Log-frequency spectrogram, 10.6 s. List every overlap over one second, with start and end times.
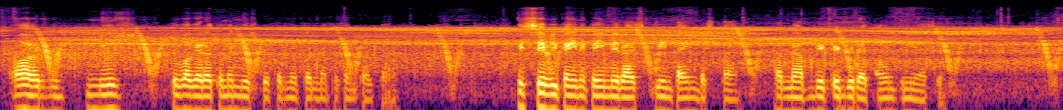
none

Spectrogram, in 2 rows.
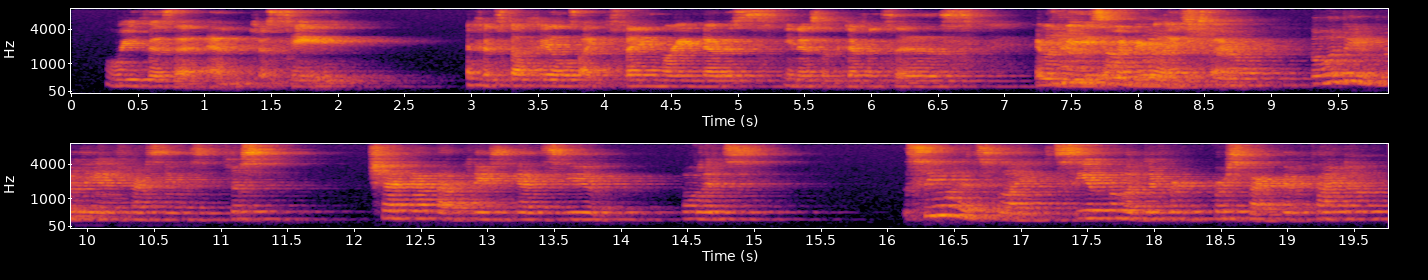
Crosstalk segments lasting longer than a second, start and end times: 7.3-8.8

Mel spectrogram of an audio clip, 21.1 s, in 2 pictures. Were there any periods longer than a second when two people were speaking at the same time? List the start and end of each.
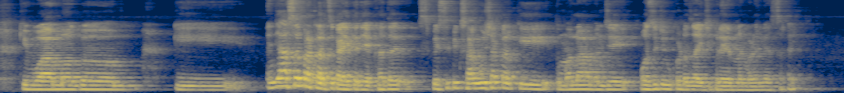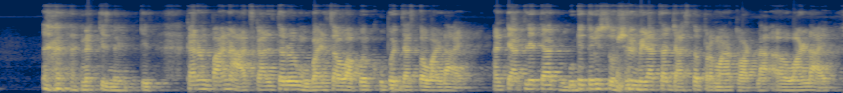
none

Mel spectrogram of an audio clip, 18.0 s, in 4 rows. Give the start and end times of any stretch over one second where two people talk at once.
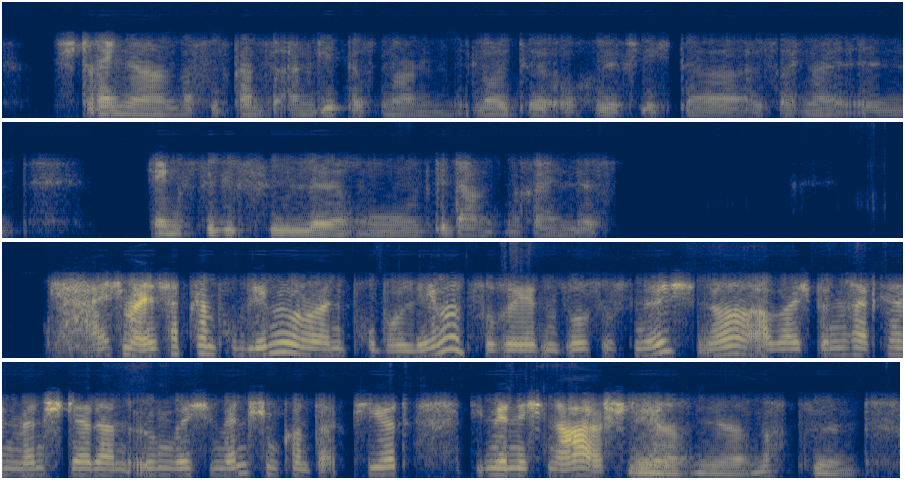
none

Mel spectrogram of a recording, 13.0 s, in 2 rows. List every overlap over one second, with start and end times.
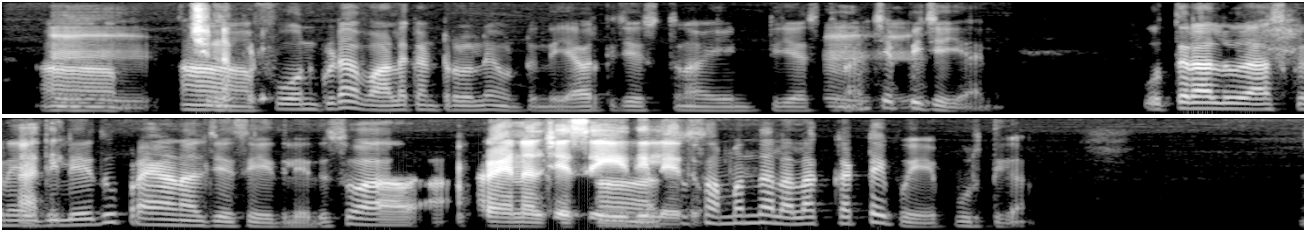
none

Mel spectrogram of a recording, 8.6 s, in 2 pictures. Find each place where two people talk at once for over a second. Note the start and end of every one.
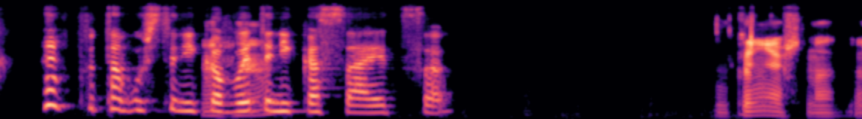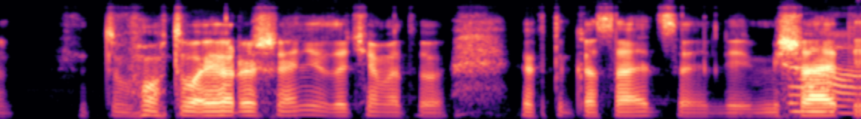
none

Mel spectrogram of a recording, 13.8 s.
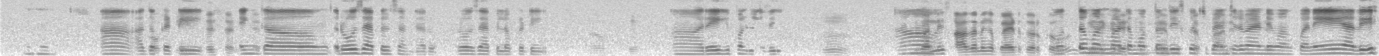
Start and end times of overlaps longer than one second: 10.6-12.7

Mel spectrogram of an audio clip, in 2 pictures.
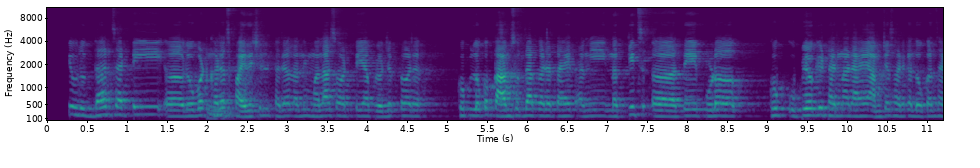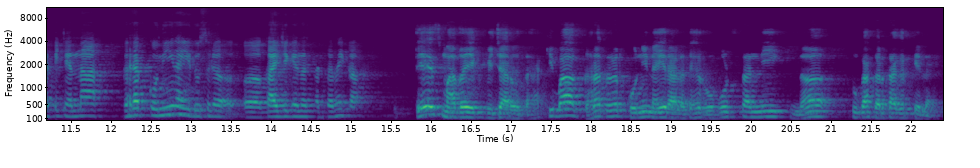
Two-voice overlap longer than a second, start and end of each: none

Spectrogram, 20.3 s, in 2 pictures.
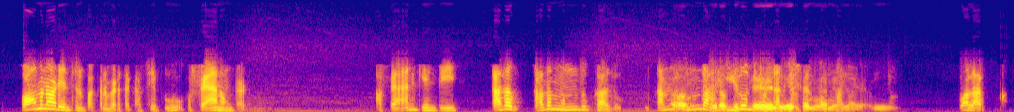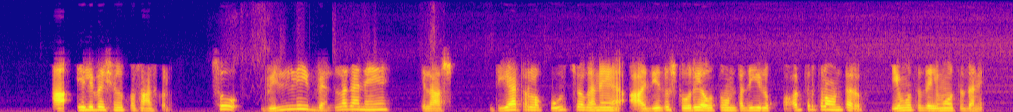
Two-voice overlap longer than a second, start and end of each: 6.8-8.5

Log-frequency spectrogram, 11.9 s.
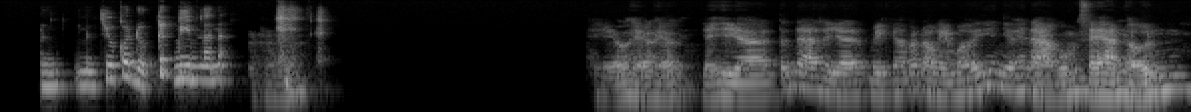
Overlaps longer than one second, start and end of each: none

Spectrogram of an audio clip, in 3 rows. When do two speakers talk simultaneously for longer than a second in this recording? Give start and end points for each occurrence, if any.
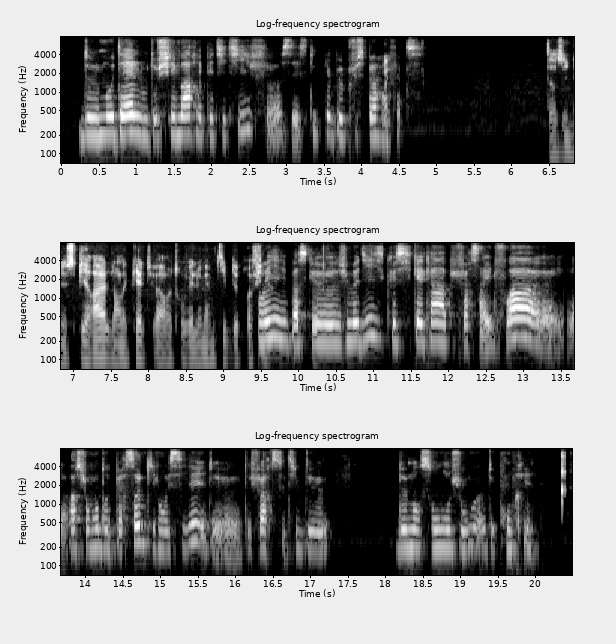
none

